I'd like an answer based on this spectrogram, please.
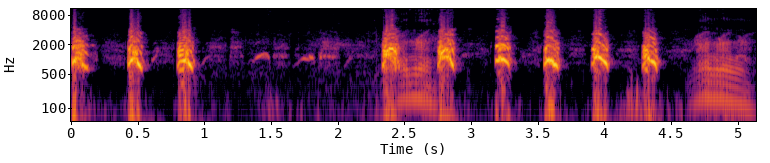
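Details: Fox terrier barking at a wild boar during its first encounter: loud, clipped barks in uneven bursts, a softer whining stretch after the first few, then another quick string of barks and a low, drawn-out harmonic sound at the end.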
